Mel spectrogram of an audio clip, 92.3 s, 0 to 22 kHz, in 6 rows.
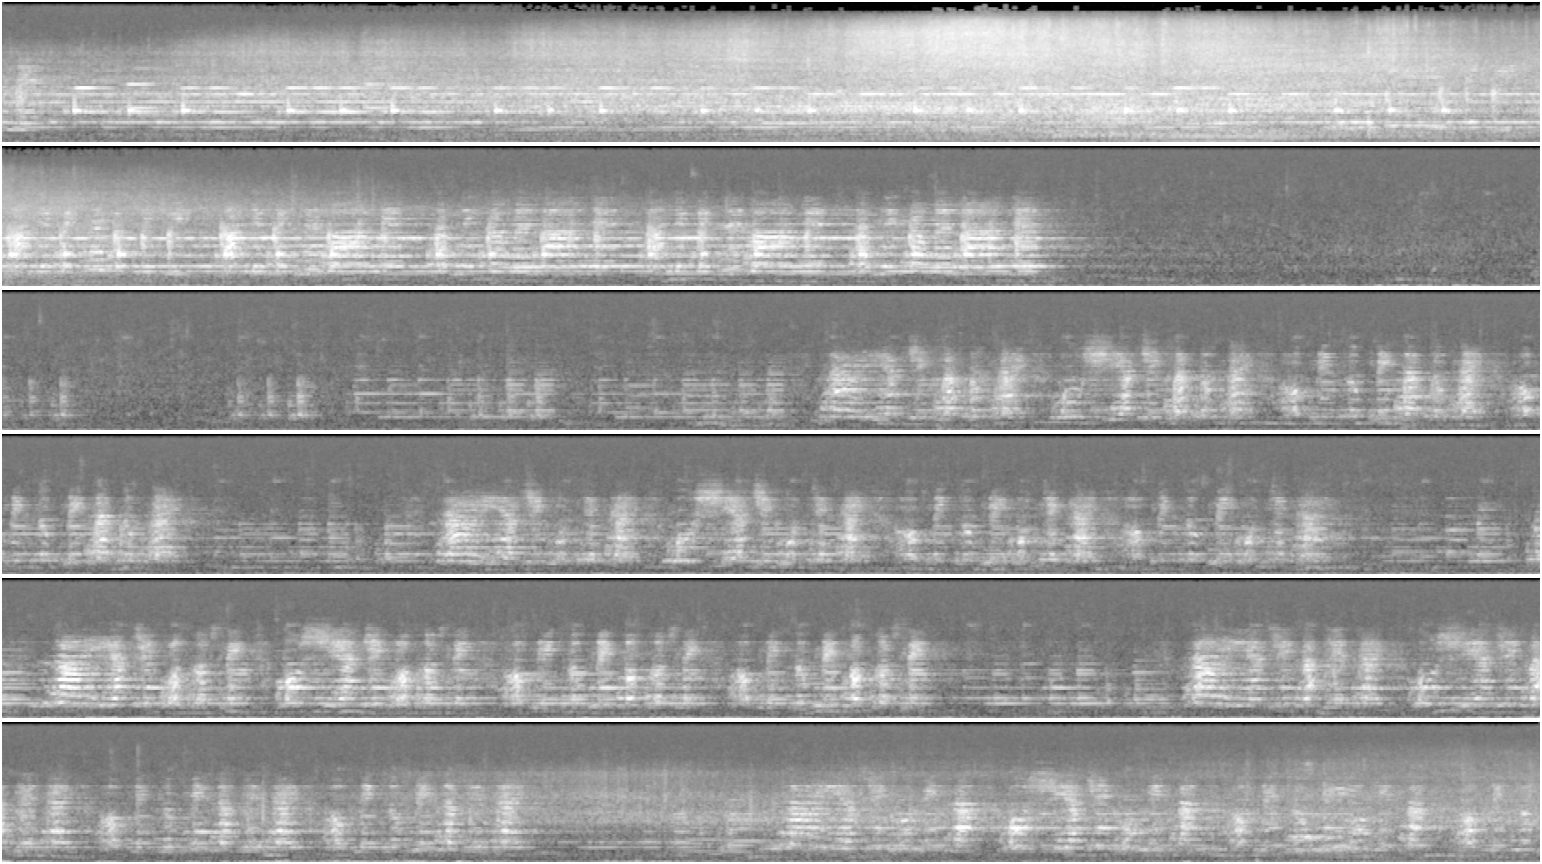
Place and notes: Trenčín-Kubrica, Slovenská republika - Scary Tale
Haunted by an aching fairy-tale broadcasted through the one street of the allegedly quaint hamlet, I find shelter at the local drinking den. Occasional villagers stopping by appear to confirm the premise’s role as a haven, where an ostensibly permanent special offer of Borovička for 40 cents is promising relief.
Trencin-Kubrica, Slovakia, 7 December 2013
